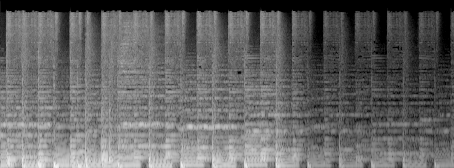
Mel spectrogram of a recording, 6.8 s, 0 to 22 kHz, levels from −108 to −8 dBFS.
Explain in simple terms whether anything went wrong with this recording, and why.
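Nothing went wrong with this audio: the signal comes through intact, with no dropouts, glitches or distortion to be heard.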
